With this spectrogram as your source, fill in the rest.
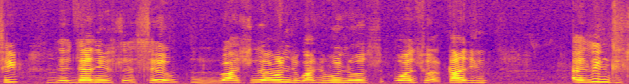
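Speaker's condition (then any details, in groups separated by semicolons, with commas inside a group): Cerebral palsy; from birth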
